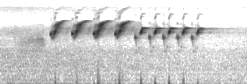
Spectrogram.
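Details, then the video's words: Canary and goldfinch hybrid singing while practising its song: a short run of high, sweeping chirps followed by a quick series of clipped, repeated notes, all in a bright high register, ending abruptly. "canario x jilguero"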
